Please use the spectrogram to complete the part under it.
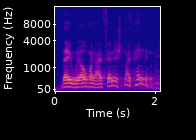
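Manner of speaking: ordinary delivery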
